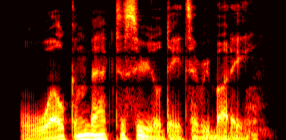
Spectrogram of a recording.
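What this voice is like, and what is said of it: Announcer-style radio voice. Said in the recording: “putting on my radio voice”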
